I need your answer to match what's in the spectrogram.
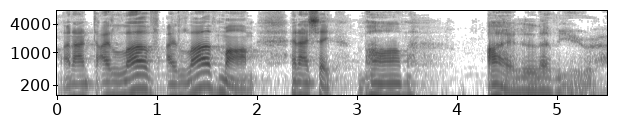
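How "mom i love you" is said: low, soft, slow and choked-back; imitated tender confession. Son telling Mom he loves her, imitated tender confession. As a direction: say it slowly, imitating someone near tears. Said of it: "when I'm honest".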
